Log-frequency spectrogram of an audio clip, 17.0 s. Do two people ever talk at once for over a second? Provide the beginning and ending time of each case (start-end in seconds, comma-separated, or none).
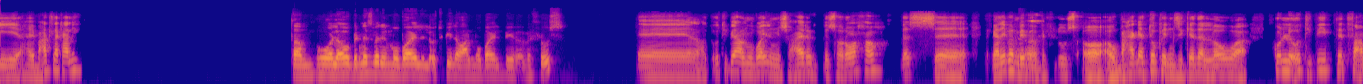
none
